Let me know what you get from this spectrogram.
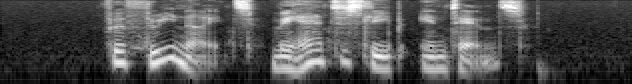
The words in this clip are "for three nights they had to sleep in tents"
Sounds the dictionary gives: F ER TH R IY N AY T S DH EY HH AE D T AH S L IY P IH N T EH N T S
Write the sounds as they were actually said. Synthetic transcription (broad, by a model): F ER TH R IY N AY T S DH EY HH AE D T AH S L IY P IH N T EH N S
